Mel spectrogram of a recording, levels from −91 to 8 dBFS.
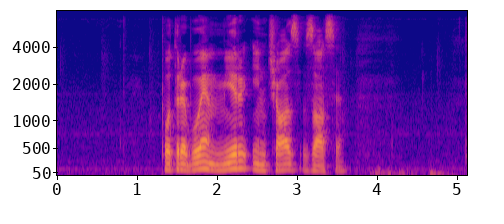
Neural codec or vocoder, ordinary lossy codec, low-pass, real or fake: none; none; 7.2 kHz; real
